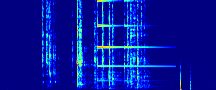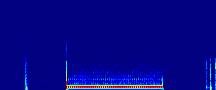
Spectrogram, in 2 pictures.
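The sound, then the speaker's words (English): An old telephone bell rings in one short burst, followed by sharp handset clicks and a steady electronic tone lasting about a second, then more clicks; no one speaks. “Two phone calls.”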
